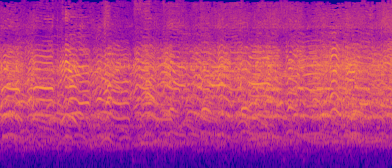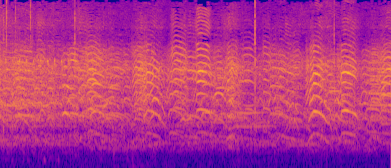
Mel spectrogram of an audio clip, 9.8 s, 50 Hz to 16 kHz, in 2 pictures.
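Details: Black-tailed gull colony with parents and chicks on Kurosaki coast, Teuri Island, Hokkaido, 17 June 2021; crowded chorus of rising-then-falling mewing cries, many birds calling at once, busier toward the end.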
